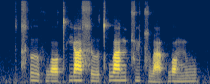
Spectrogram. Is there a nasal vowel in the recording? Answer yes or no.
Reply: no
